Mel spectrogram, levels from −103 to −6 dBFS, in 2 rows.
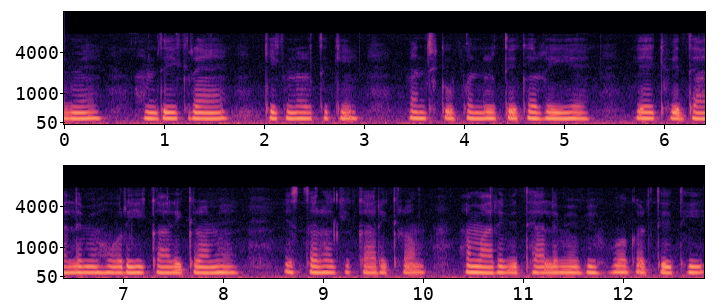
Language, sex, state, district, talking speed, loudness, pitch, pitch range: Hindi, female, Bihar, Kishanganj, 160 wpm, -34 LUFS, 195 Hz, 190-200 Hz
